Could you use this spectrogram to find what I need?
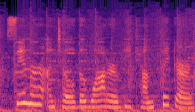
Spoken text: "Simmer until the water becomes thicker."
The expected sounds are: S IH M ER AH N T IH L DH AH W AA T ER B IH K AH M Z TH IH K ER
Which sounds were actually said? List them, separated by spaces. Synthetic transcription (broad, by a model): S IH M ER AH N T IH L DH AH W AA T ER B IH K AH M TH IH K ER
